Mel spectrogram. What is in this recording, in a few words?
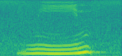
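"nin5", Cantonese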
